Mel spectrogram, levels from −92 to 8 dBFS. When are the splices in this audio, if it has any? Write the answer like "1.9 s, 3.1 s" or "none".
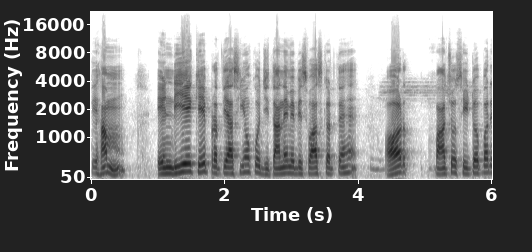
none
